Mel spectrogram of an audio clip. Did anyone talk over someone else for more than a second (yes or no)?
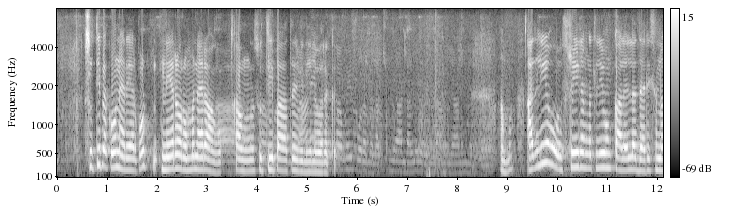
yes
